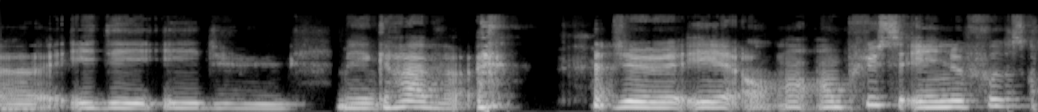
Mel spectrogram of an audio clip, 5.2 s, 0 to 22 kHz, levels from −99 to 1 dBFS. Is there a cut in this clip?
yes; 2 cuts; at 1.6 s, 3.1 s

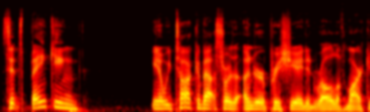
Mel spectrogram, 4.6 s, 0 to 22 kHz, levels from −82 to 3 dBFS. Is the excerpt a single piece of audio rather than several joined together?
yes; 0 cuts

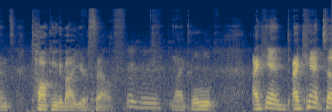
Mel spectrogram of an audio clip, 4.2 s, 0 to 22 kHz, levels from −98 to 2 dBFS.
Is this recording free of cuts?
no; 1 cut; at 2.0 s

